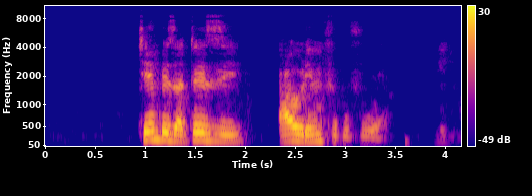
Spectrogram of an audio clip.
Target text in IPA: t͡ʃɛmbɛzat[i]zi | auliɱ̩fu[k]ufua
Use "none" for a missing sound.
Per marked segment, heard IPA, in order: ɛ, k

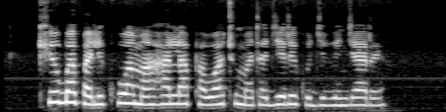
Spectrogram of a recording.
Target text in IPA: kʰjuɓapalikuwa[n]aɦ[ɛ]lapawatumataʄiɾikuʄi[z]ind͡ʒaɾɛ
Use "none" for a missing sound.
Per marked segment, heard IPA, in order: m, a, v

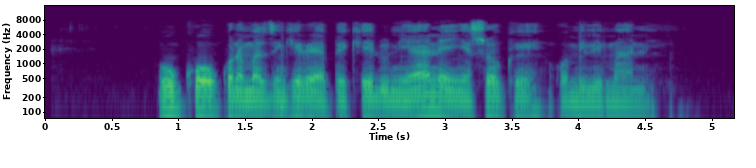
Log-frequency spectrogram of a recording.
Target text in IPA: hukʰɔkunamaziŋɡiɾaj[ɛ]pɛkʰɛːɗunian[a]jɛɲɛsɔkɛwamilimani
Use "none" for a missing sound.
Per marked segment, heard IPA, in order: a, i

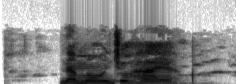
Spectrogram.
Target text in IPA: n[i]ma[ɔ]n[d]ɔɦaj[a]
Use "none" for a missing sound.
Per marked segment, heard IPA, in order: a, ɔ, d͡ʒ, a

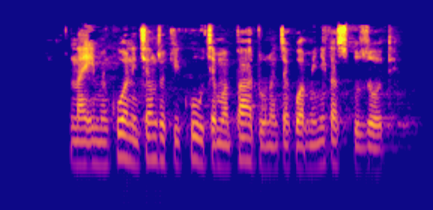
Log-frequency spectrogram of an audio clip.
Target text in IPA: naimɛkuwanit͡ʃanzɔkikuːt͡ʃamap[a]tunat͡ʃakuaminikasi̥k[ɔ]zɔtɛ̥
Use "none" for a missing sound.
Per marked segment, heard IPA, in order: a, u

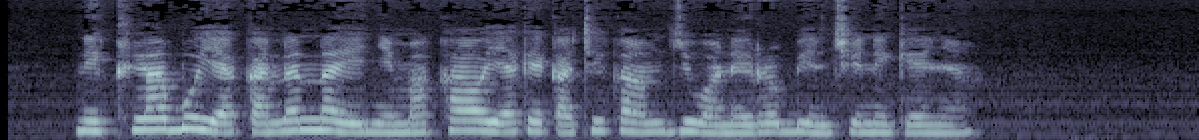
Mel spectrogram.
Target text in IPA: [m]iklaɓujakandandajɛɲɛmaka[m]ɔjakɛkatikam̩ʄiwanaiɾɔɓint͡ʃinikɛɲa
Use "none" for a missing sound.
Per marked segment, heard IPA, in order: n, none

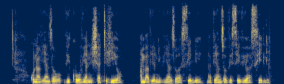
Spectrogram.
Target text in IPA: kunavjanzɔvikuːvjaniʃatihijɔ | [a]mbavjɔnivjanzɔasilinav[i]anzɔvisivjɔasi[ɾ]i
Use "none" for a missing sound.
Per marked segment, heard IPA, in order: a, j, l

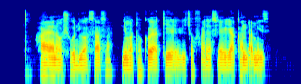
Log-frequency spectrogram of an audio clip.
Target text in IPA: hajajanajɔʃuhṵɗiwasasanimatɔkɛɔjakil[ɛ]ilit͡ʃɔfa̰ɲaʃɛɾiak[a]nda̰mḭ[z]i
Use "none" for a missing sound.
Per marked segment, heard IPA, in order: ɛ, a, z

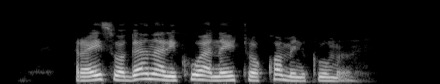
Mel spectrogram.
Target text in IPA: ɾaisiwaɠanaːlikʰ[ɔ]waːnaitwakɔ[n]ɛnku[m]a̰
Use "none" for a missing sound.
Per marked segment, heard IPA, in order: u, m, m

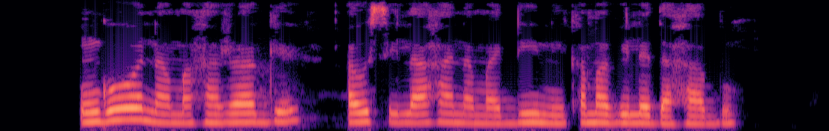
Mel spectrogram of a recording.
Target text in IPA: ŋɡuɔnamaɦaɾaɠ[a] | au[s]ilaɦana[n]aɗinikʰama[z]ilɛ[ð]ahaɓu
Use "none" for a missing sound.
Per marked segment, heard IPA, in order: ɛ, s, m, v, ð

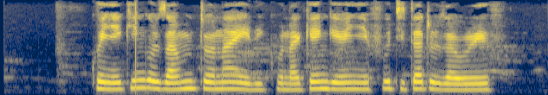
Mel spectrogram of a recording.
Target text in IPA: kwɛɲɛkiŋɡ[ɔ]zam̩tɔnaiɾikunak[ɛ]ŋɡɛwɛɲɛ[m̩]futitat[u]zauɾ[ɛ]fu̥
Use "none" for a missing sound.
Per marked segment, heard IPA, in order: ɔ, ɛ, none, u, ɛ

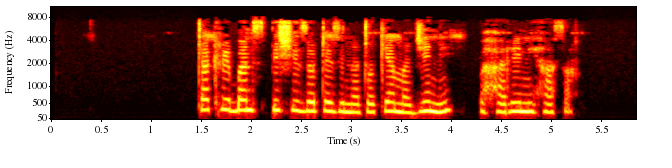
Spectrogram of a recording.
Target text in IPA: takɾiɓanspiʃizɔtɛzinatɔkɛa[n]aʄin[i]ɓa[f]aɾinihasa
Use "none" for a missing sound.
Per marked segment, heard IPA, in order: m, i, h

